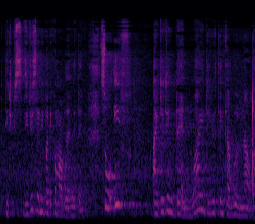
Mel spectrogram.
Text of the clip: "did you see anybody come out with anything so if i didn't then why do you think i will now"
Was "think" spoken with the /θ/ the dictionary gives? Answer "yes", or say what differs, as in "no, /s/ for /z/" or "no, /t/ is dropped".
yes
